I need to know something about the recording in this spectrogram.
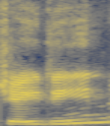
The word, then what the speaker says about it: Jadene: where you're from so my name is Jayden and you can see it yep this is my name the e at the end is silent I am 25 years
